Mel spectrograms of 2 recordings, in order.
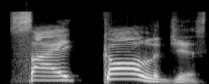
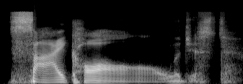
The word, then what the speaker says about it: psychologist: learned things really good psychologist the p is silent and the H is silent let's try it one more time psychologist psychologist Milo Milo hello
